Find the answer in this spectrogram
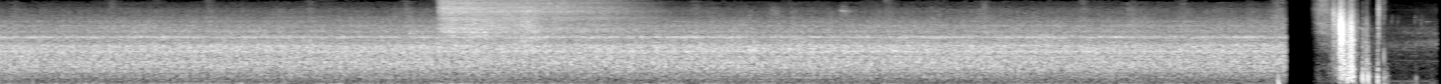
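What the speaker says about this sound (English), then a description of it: "This is the train that brought me here. It's going now." A passenger train pulls away from a station at Thornbury Abbeywood near Bristol, a loud steady rumble of wheels and engine filling the scene before cutting off abruptly, followed by a brief burst of noise.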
